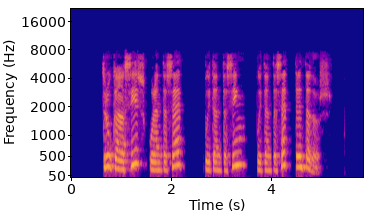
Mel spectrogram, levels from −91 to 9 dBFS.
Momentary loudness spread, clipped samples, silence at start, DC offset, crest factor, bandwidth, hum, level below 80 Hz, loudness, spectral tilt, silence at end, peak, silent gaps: 11 LU; under 0.1%; 0.6 s; under 0.1%; 16 dB; 7.8 kHz; none; -58 dBFS; -17 LUFS; -4.5 dB/octave; 0.7 s; -2 dBFS; 2.32-2.63 s, 3.58-3.70 s, 4.41-4.47 s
